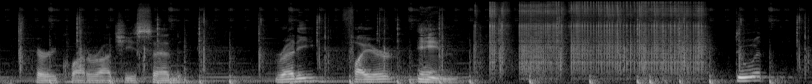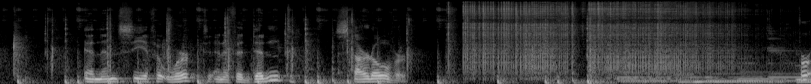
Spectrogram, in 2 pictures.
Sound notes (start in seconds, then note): 4.7 soldering iron crackling; 12.5 soldering iron crackling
